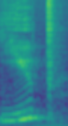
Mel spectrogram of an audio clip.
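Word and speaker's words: Joop!: And this is, I think it's pronounced Yoop. – That's how I've always heard it said.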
